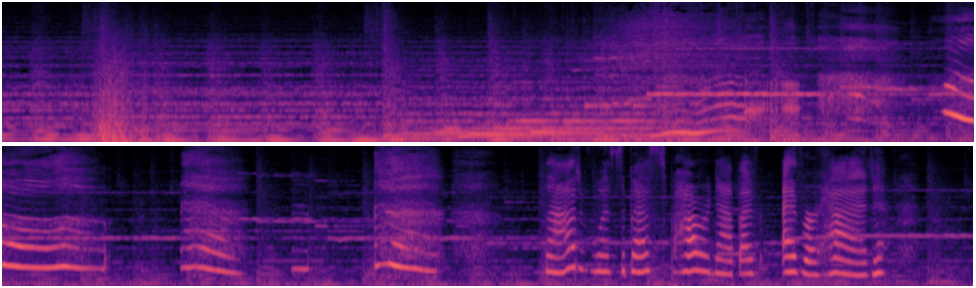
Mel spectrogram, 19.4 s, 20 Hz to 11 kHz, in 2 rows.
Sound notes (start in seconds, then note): 6.4 yawwwwn!!!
